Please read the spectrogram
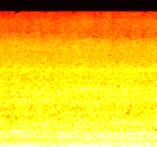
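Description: Steady low background hum and room noise, with no distinct events.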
